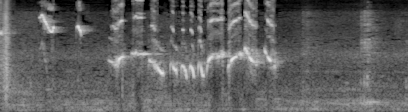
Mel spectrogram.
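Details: Long-tailed white-rumped shama singing a phrase of quick warbled whistles and crisp clicks lasting about two seconds, preceded by two thin high notes.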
